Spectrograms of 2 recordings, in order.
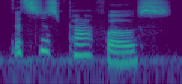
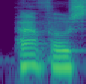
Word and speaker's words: Paphos: a second page nine not page nine that's pathos paphos thank you for which the city of for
